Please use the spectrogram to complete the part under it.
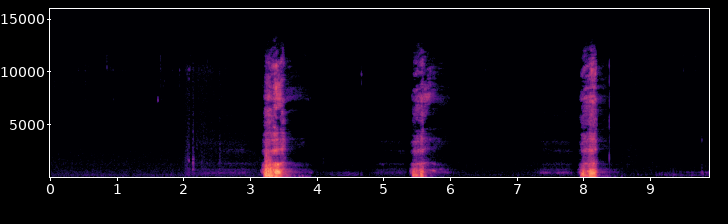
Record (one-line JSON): {"exhalation_length": "9.9 s", "exhalation_amplitude": 23741, "exhalation_signal_mean_std_ratio": 0.17, "survey_phase": "beta (2021-08-13 to 2022-03-07)", "age": "45-64", "gender": "Male", "wearing_mask": "No", "symptom_cough_any": true, "symptom_runny_or_blocked_nose": true, "symptom_sore_throat": true, "symptom_fatigue": true, "symptom_onset": "3 days", "smoker_status": "Never smoked", "respiratory_condition_asthma": false, "respiratory_condition_other": true, "recruitment_source": "Test and Trace", "submission_delay": "2 days", "covid_test_result": "Positive", "covid_test_method": "RT-qPCR", "covid_ct_value": 23.1, "covid_ct_gene": "ORF1ab gene", "covid_ct_mean": 24.5, "covid_viral_load": "8900 copies/ml", "covid_viral_load_category": "Minimal viral load (< 10K copies/ml)"}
